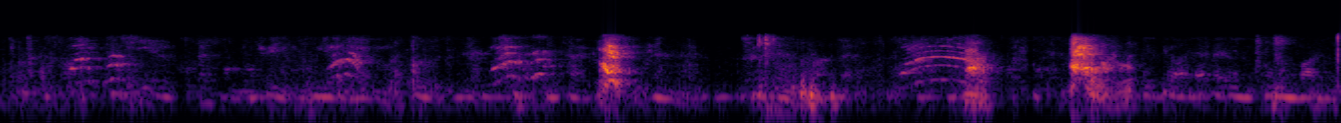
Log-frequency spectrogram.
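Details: A Siberian Husky nagging his brother during play: quiet grumbles break into arched, whiny yowls around the middle and near the end, each rising then falling, over a steady low hum.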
